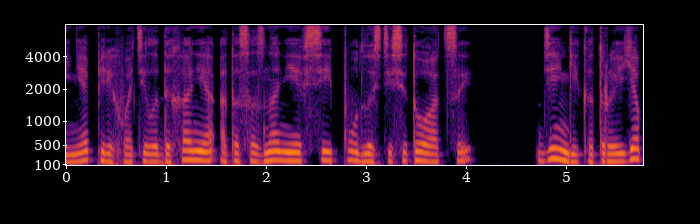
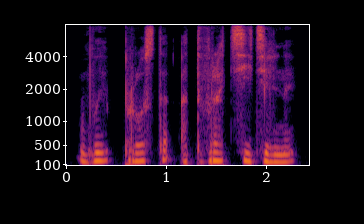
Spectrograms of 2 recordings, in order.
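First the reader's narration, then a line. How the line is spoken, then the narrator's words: Furious words through clenched teeth. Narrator (Russian): Процедила я сквозь зубы, чувствуя, как по телу разливается горячая волна ярости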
